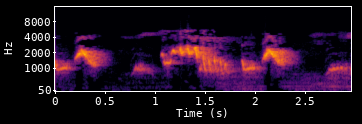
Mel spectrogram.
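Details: Caged white-rumped shama, murai batu, singing rich fluting phrases that swoop up and down between low and mid pitch, separated by brief pauses, in a small indoor space.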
